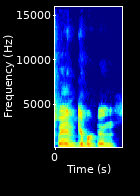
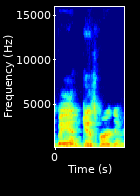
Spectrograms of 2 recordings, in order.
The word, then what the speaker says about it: Van Gisbergen: Van Gibbergen. Shane Van Gisbergen.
